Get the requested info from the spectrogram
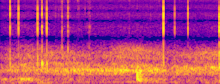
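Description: Faint scattered light clicks and taps, with one short squeak about a second and a half in, as the wind turbine's generator leads are handled and touched together to short them.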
